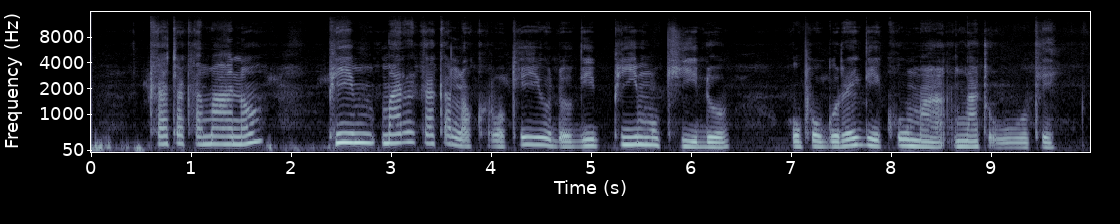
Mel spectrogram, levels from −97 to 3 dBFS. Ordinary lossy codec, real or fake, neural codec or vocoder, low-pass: none; fake; codec, 44.1 kHz, 7.8 kbps, Pupu-Codec; 14.4 kHz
